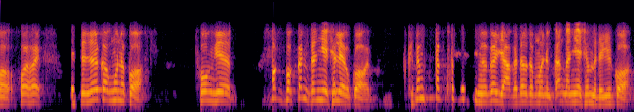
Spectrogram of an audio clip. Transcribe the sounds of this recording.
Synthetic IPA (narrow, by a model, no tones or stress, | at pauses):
ohojɦoj | etenzɐɾkɐŋunɐkɔ | tʰoŋze | bɐk̚bɐkɐnkɐnjesʰelebɐkɔ | kʰitɐŋtɐk̚tɐk̚betiŋɐɡɐjaɡɐdɐwdɐmojnɐkɐnkɐnjesʰɐmɐdɐɡikɔ̰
